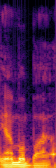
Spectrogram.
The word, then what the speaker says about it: Amabile: It's Amabile, but you say Amabai all the time.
